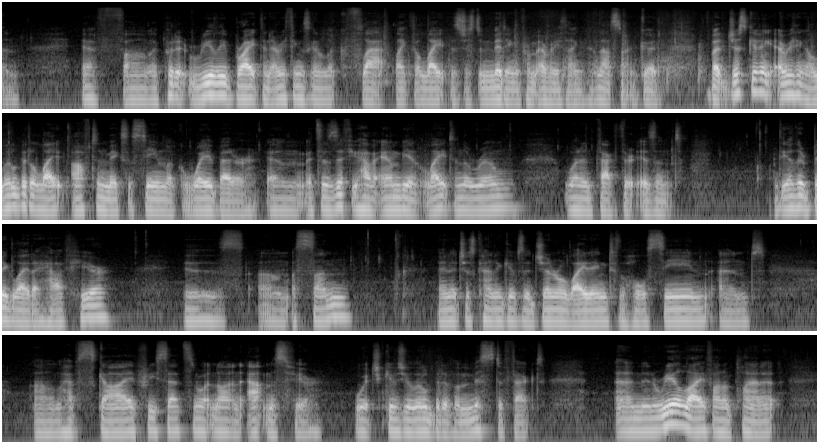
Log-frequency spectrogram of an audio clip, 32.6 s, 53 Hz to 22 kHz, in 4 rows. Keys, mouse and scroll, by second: 18.2 right click.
